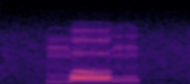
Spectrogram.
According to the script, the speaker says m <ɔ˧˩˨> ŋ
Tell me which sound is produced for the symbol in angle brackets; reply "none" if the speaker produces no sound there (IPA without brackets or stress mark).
ɔ˧˩˨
